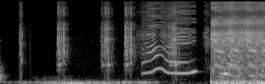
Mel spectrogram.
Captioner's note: high pitched voice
